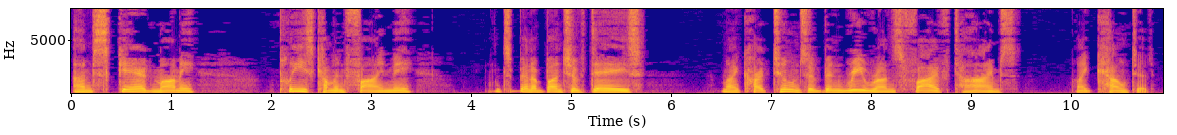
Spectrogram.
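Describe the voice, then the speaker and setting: Man voicing a small scared child, plaintive, pleading, raised pitch, dry close sound. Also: animated, slow pace, long pauses, dry recording. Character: frightened small child held captive. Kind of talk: audiobook narration.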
